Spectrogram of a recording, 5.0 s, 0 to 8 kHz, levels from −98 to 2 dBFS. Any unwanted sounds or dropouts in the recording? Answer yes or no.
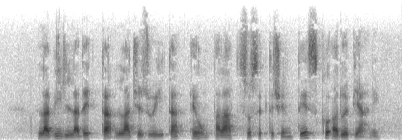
no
